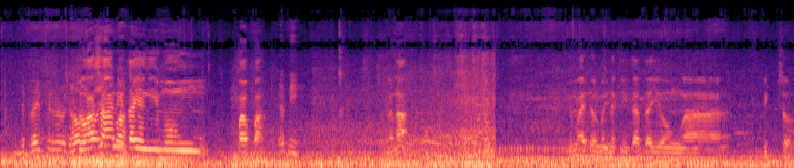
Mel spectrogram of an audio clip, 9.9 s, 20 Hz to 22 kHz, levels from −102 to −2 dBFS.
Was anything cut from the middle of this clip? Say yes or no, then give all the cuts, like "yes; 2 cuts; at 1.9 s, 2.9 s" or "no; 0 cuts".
yes; 1 cut; at 6.2 s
